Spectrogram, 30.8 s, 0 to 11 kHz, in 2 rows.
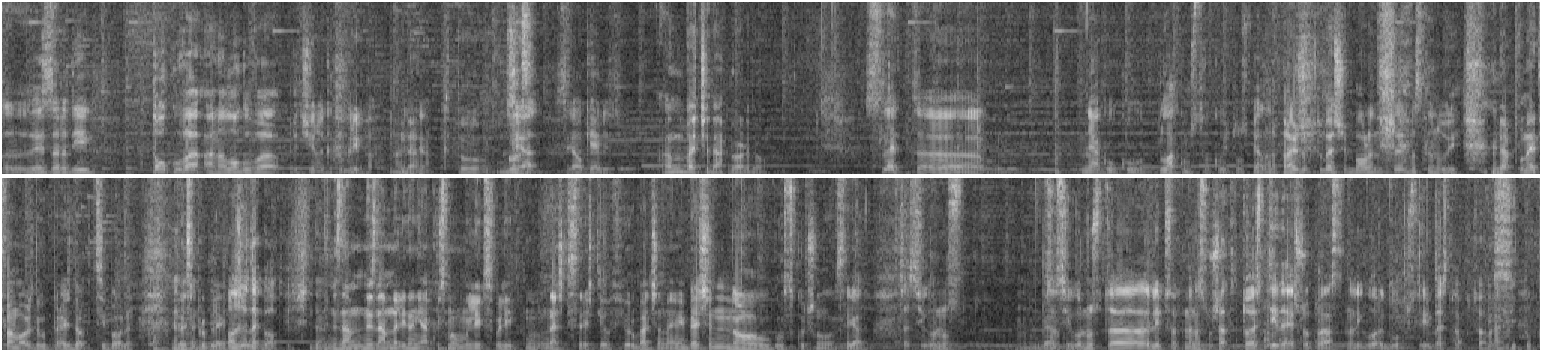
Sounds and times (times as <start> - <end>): Speech: 0.0 - 7.7, 8.7 - 10.0, 10.8 - 30.7
Music: 0.0 - 30.7.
